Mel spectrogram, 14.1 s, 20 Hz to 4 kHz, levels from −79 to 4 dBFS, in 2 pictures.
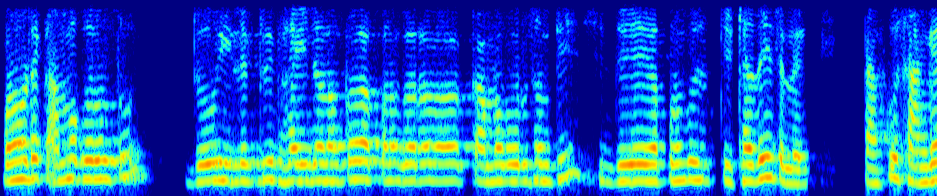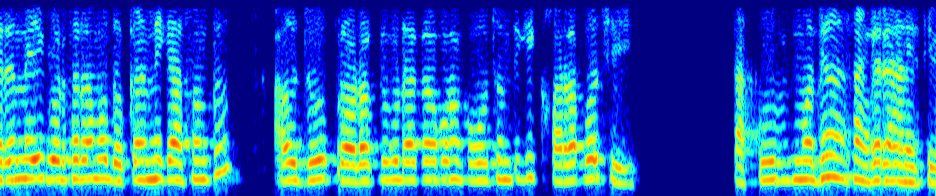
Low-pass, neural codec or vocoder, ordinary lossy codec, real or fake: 3.6 kHz; vocoder, 44.1 kHz, 128 mel bands every 512 samples, BigVGAN v2; Opus, 24 kbps; fake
